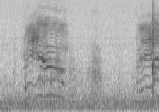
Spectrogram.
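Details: Cat mewing against a hissy background, two longer nasal meows with a faint short mew between them, fairly soft and close.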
